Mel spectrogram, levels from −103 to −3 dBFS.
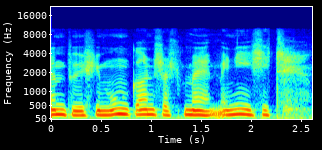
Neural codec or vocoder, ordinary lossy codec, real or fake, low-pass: none; none; real; 9.9 kHz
